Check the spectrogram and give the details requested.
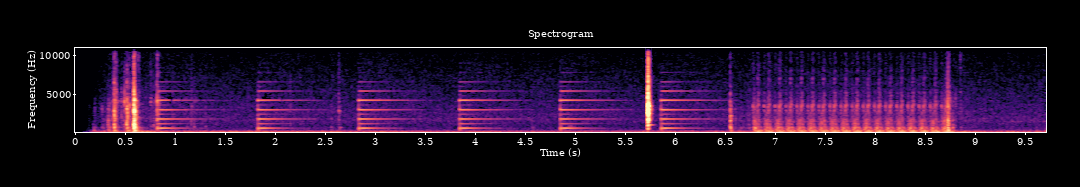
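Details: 2014 VW Passat won't start: a chime repeats, then fast clicking and buzzing chatter with no crank while the clock runs backwards; same when jump-started. Cause was a failed battery, and a new battery fixed it.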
